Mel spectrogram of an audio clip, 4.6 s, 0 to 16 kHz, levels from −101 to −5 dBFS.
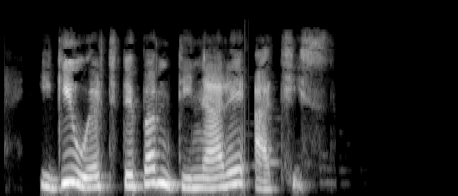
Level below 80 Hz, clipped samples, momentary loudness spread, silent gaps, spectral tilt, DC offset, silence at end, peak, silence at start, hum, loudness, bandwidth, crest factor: -66 dBFS; under 0.1%; 20 LU; none; -6 dB/octave; under 0.1%; 1.4 s; -2 dBFS; 0.4 s; none; -19 LUFS; 8.2 kHz; 20 dB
